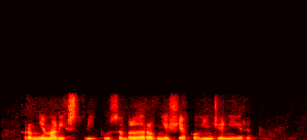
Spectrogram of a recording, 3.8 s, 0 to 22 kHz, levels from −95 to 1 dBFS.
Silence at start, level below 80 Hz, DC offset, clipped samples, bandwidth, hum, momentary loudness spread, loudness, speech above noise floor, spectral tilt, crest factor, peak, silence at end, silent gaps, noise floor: 0.3 s; -74 dBFS; under 0.1%; under 0.1%; 7.6 kHz; none; 11 LU; -34 LUFS; 39 dB; -4.5 dB/octave; 20 dB; -14 dBFS; 0.7 s; none; -73 dBFS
